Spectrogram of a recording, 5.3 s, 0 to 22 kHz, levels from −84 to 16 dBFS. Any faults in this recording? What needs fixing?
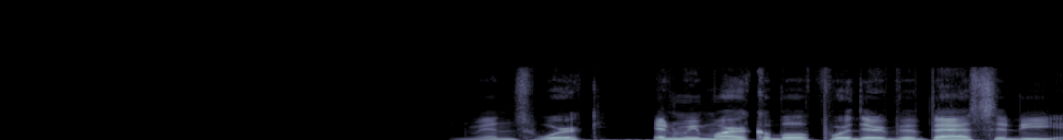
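Nothing needs fixing; no faults are audible here.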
